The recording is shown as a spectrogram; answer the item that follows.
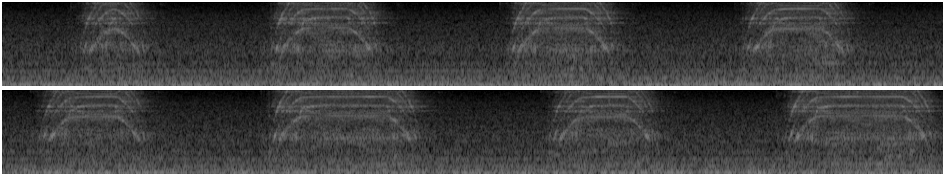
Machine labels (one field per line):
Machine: slide rail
